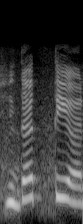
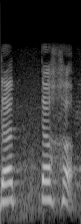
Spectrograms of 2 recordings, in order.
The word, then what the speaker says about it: দত্তঃ: আচ্ছা, এখানে একটু দত্তিয়া নয় দত্ত, তয় জফলা হলে তিয়া হতো, দত্তিয়া হতো। যেহেতু তয় তো হ্যাঁ, যেহেতু হ্যাঁ বিসর্গ থাকলে হ হয়, বিসর্গ স্থানে হ উচ্চারণ হয়, কিন্তু তয় তো সংযুক্ত, তয় জফলা নয়। যদি জফলা হতো তাহলে আমরা দত্তিয়াহ বলতাম, যেহেতু তয় সংযুক্ত আমরা বলবো দত্তহ।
